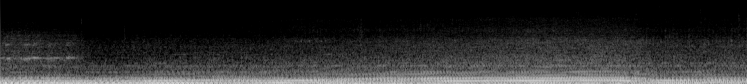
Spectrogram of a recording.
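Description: The 6.6-litre (400 cu in) Ford V8, with a four-barrel carburettor and true dual exhaust, is heard from inside the cab accelerating at full throttle from a standstill. The engine note climbs, then drops suddenly about six seconds in as the automatic transmission shifts up.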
